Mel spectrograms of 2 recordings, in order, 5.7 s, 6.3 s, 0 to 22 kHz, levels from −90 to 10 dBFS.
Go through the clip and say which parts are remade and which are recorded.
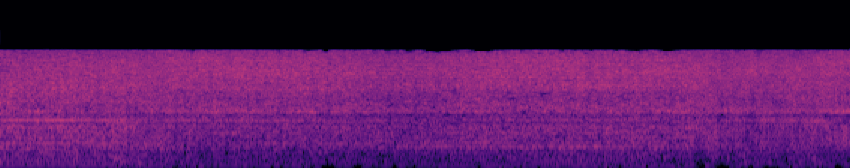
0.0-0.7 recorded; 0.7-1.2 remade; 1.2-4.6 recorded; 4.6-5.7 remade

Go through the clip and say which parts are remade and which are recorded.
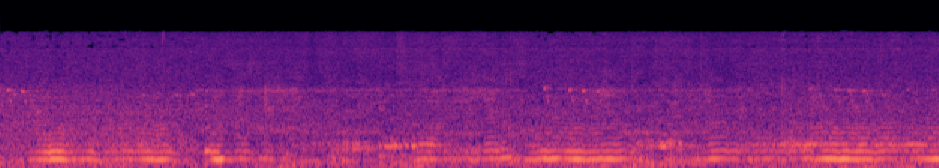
0.0-1.3 recorded; 1.3-3.5 remade; 3.5-4.0 recorded; 4.0-5.0 remade; 5.0-6.3 recorded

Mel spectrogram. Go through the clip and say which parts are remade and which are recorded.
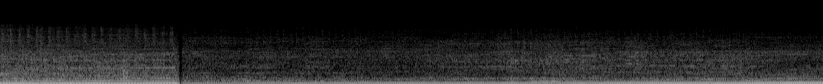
0.0-0.4 recorded; 0.4-2.5 remade; 2.5-3.6 recorded; 3.6-6.0 remade; 6.0-7.1 recorded; 7.1-8.2 remade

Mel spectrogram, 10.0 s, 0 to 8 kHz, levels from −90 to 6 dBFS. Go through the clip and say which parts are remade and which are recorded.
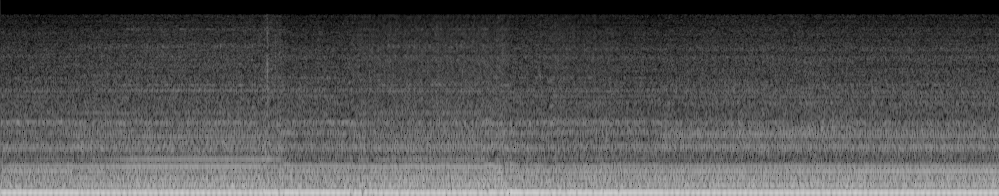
0.0-3.5 recorded; 3.5-5.1 remade; 5.1-5.5 recorded; 5.5-6.2 remade; 6.2-10.0 recorded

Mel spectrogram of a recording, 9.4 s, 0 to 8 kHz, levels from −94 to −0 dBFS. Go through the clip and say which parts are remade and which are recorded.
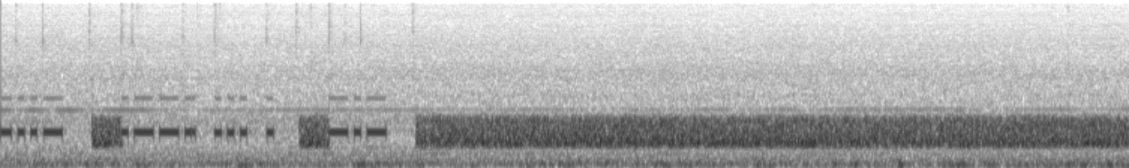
0.0-1.6 recorded; 1.6-2.3 remade; 2.3-5.1 recorded; 5.1-5.6 remade; 5.6-6.7 recorded; 6.7-8.4 remade; 8.4-9.4 recorded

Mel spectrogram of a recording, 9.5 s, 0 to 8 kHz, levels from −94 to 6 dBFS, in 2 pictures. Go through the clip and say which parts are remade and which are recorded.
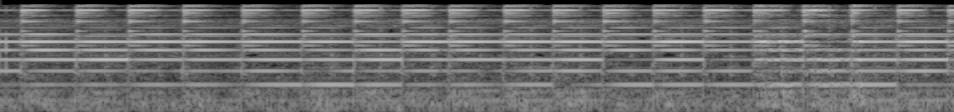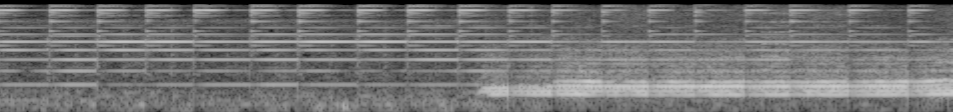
0.0-3.8 recorded; 3.8-4.3 remade; 4.3-9.5 recorded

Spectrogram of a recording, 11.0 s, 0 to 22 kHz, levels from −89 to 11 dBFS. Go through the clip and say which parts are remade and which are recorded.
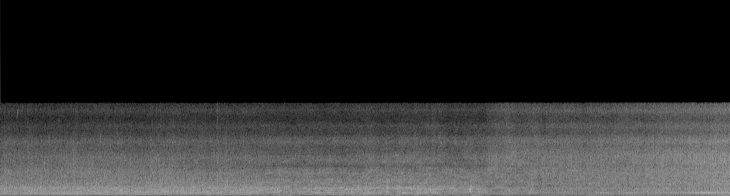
0.0-3.9 recorded; 3.9-8.1 remade; 8.1-11.0 recorded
